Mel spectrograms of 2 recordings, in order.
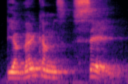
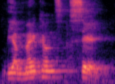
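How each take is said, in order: No difference in how they are said.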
